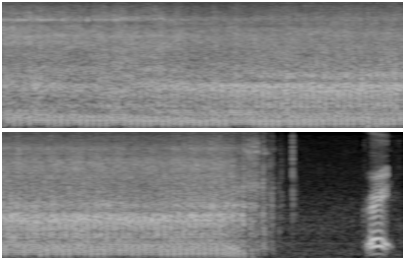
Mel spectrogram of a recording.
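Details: Trimmer unstarted for a couple of weeks, started on choke with little gas before winterizing: steady high buzzing run holds without stumbling for about four seconds, then shut off; runs healthy.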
